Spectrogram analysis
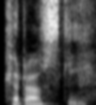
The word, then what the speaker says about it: Kurowski: See the the W becomes a V and you're meant to roll your Rs. Doesn't work for me cuz can't roll my Rs. So you just say it fast enough.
